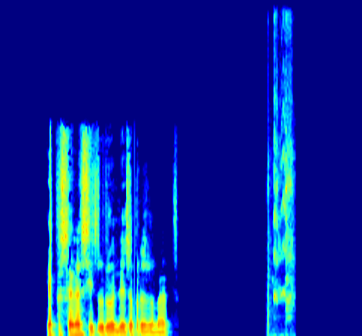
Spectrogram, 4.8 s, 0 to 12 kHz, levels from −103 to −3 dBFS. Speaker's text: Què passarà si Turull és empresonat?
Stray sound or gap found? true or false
true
